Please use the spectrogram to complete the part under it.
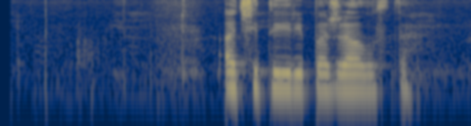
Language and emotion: Russian, neutral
